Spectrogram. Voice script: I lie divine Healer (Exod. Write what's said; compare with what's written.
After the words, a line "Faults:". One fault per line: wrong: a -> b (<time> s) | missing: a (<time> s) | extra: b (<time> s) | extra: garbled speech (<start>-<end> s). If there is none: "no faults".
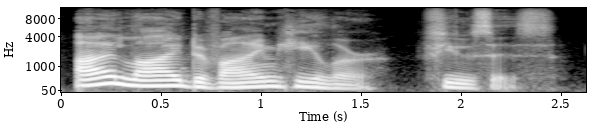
I lie divine Healer (Fuses.
Faults:
wrong: Exod -> Fuses (1.8 s)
